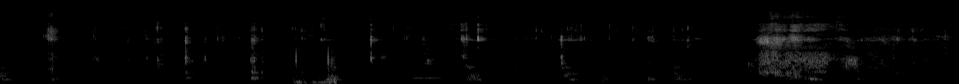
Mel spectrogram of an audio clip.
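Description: Close-miked chewing of rice and curry, with irregular wet mouth clicks and smacks. About eight seconds in comes a louder, longer squishing stretch, which fits fingers mixing rice and curry on the plate.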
